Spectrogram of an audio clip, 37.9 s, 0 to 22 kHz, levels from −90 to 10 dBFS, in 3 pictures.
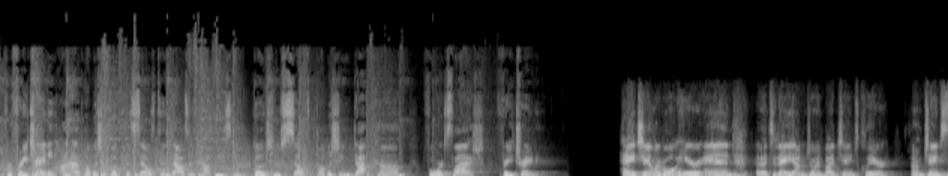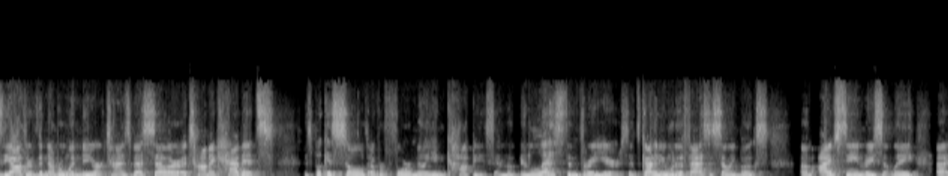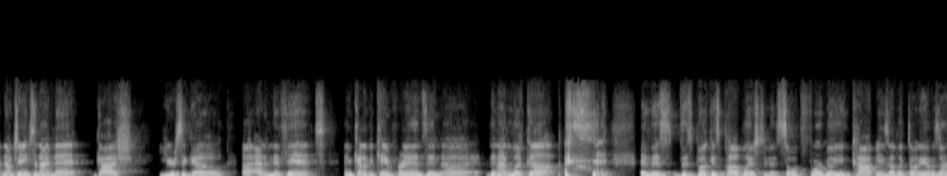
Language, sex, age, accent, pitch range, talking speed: English, male, 30-49, American, 125-160 Hz, 180 wpm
